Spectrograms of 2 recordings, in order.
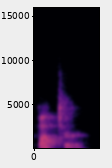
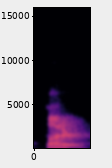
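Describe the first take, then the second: First: The middle consonant is a crisp T. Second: The middle consonant sounds like a soft D.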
